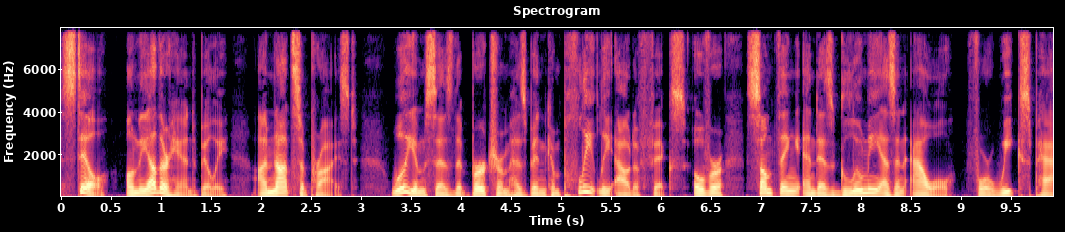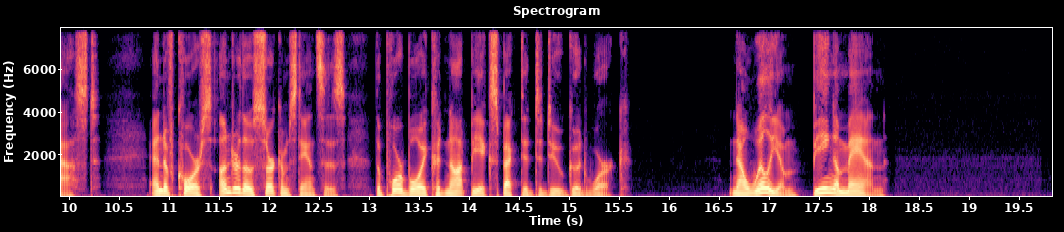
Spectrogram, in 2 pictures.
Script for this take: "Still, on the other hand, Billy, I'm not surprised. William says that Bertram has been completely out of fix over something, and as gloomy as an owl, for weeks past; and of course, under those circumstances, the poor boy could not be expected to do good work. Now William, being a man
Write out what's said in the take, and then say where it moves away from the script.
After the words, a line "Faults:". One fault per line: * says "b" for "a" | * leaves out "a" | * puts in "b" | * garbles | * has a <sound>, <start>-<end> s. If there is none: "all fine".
"Still, on the other hand, Billy, I'm not surprised. William says that Bertram has been completely out of fix over something, and as gloomy as an owl, for weeks past; and of course, under those circumstances, the poor boy could not be expected to do good work. Now William, being a man
Faults:
all fine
